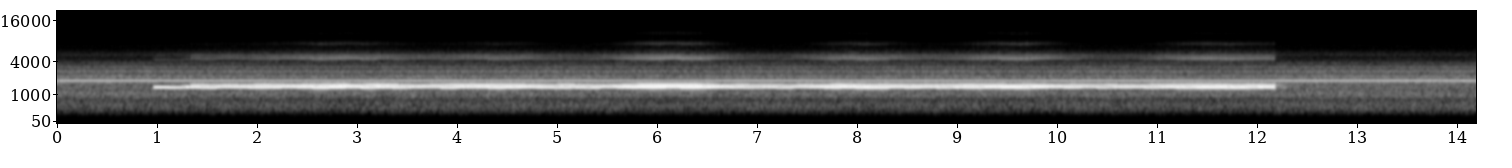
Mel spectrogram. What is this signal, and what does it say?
FT8 (several signals at once), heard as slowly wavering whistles, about 6.25 baud, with a steady whistle near 1920 Hz and room echo.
